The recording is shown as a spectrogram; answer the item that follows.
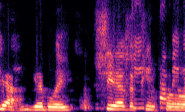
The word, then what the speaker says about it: Ghibli: Like Susie's coming out with her is it Ghibli? Is that how you say it? Ghibli? Yeah, Ghibli.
